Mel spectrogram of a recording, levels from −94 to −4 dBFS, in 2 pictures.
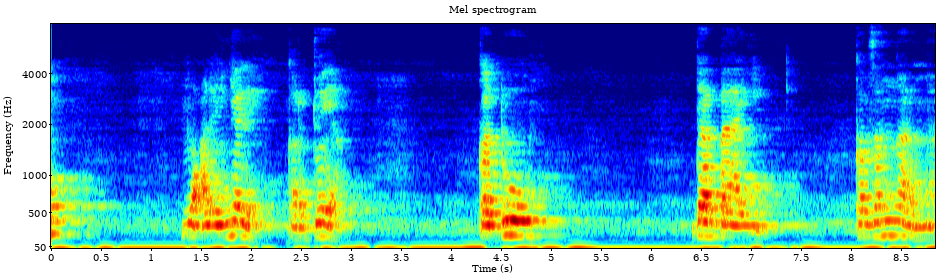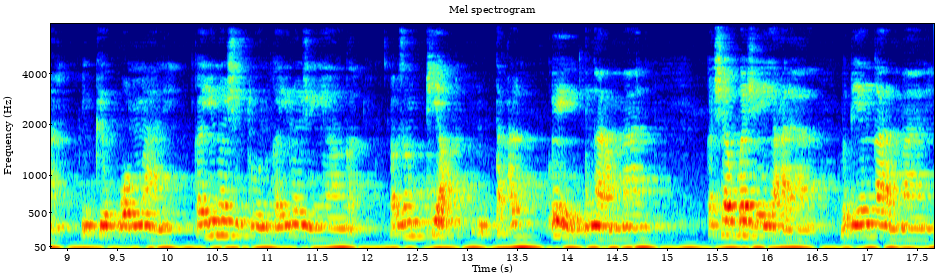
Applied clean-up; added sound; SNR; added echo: none; none; none; reverberation time 0.3 s.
